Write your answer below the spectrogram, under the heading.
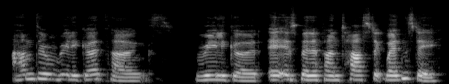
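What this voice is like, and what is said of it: Distinct British accent. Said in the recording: “she's got a very distinct accent ... if you're out of the UK”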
